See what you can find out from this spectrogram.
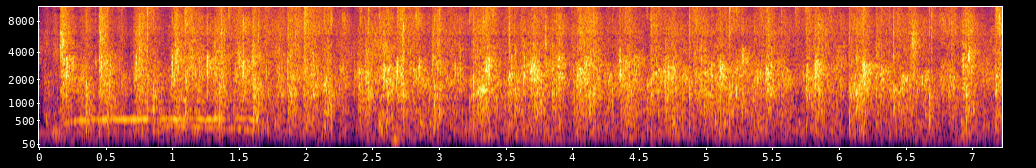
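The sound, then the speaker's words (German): A crowd applauds the organisation team steadily for several seconds, dense overlapping claps at a constant loud level, with a brief faint whistle-like tone early on. “Und ich finde nochmal einen großen Applaus für das Organisationsteam, oder?”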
